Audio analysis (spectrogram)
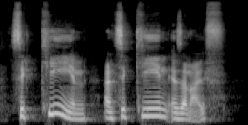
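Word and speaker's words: سكين: middle of the shadda because this ka sound is doubled, right? So it would be sick, keen, sick, keen. So notice how I'm doing the ka with both of the syllables. Sikkeen, and sikkeen is a knife.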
